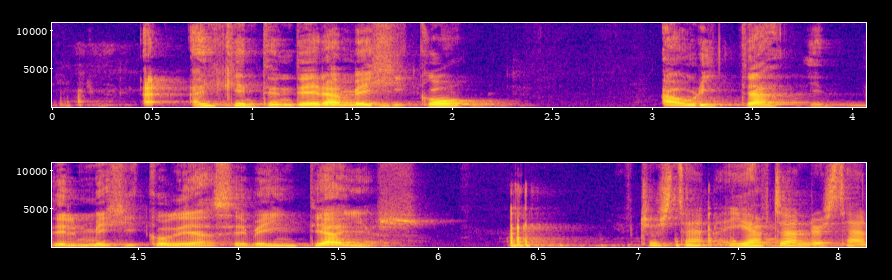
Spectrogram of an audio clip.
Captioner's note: speaking spanish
